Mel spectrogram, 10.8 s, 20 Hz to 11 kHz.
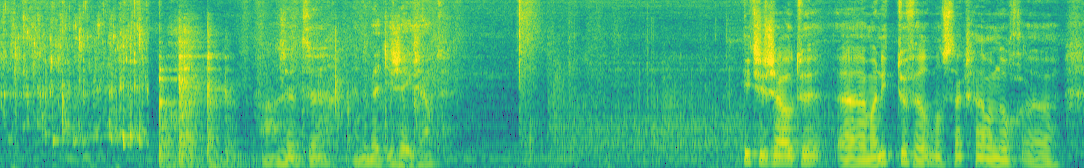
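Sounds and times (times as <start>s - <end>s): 
water poured into a pot of sushi rice: 0.0s - 1.5s
speech: 2.7s - 4.5s, 7.4s - 10.8s.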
